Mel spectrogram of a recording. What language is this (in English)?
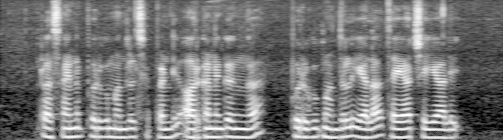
Telugu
